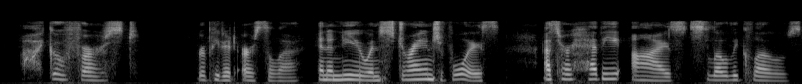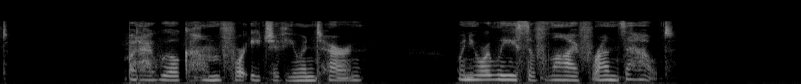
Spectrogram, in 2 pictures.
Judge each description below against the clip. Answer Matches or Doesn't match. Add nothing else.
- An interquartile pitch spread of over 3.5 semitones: Doesn't match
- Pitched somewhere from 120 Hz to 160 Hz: Doesn't match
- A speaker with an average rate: Doesn't match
